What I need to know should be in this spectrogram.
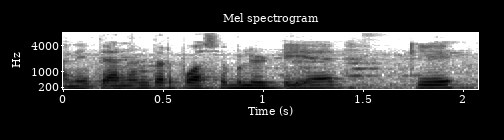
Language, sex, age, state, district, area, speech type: Marathi, male, 18-30, Maharashtra, Ratnagiri, rural, spontaneous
